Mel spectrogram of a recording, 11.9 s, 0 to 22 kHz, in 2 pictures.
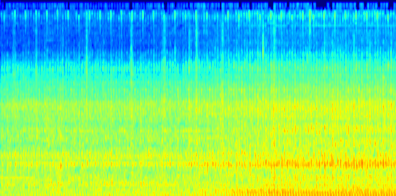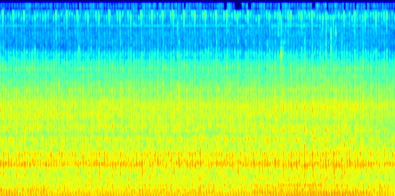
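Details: Mercedes W212 OM651 diesel idling to warm up and purge residual oil from the coolant after an oil-into-coolant leak repair: even light clatter at about three beats a second, no misses or odd knocks; healthy idle.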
